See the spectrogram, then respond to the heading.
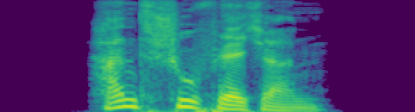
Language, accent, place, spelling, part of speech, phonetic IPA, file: German, Germany, Berlin, Handschuhfächer, noun, [ˈhantʃuːˌfɛçɐ], De-Handschuhfächer.ogg
- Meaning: nominative/accusative/genitive plural of Handschuhfach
